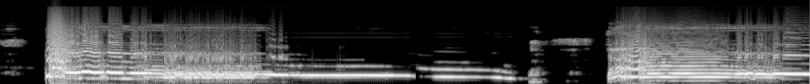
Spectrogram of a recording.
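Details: Loud, full-throated howling by George, a Gordon Setter: a long harsh howl easing downward into softer whining tones, a brief pause, then another powerful drawn-out howl.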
